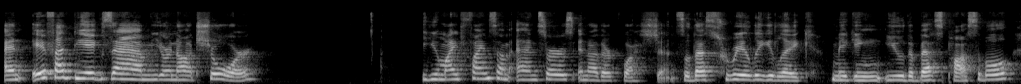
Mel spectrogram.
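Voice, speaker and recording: A chatty real estate agent walks viewers through her study routine. Her voice sits at an ordinary middle pitch, and she talks in an encouraging, loose way, often restarting her sentences. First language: French. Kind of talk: casual tutorial vlog.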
